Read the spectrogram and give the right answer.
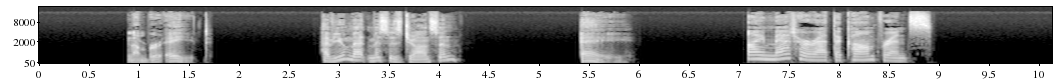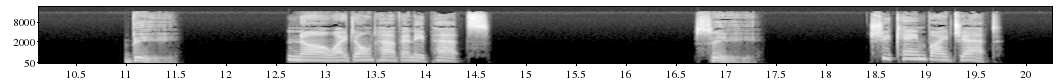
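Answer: A: I met her at the conference.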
